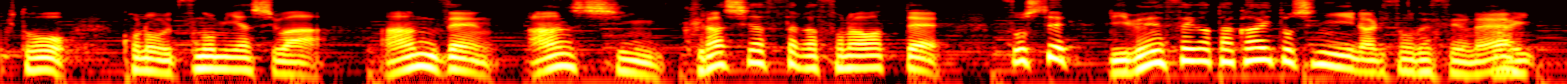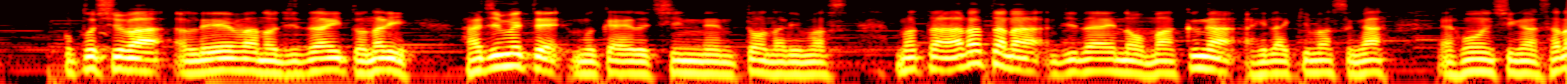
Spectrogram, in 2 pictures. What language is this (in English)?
Japanese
